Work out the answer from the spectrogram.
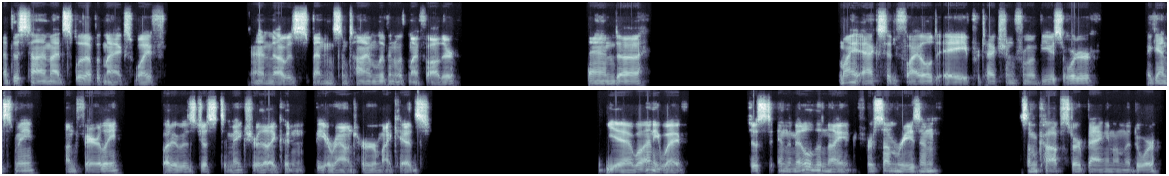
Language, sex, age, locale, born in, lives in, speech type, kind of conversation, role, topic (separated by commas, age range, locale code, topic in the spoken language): English, male, 30-34, en-US, United States, United States, conversation, unstructured, none, How do experiences with unfair punishment shape our sense of justice?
